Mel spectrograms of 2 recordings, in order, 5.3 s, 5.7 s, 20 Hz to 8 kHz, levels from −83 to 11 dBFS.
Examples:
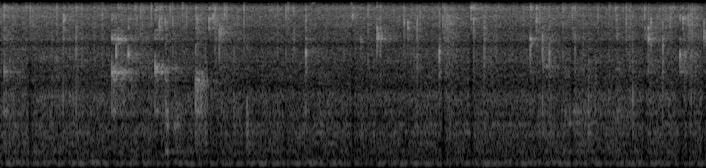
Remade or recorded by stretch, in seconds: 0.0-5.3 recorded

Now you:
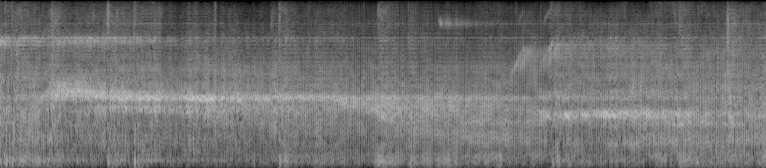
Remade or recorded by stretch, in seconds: 0.0-5.7 remade

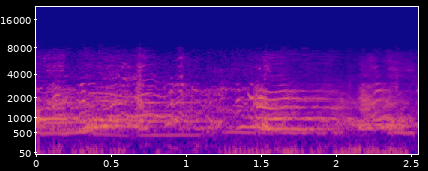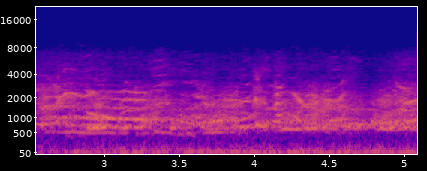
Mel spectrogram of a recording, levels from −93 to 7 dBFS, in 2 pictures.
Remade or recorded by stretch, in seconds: 0.0-1.6 recorded; 1.6-5.1 remade

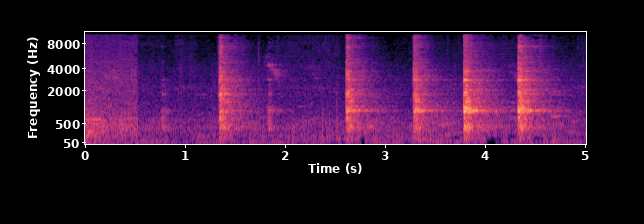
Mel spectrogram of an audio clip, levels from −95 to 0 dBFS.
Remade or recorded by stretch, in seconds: 0.0-0.4 recorded; 0.4-3.4 remade; 3.4-3.8 recorded; 3.8-5.0 remade

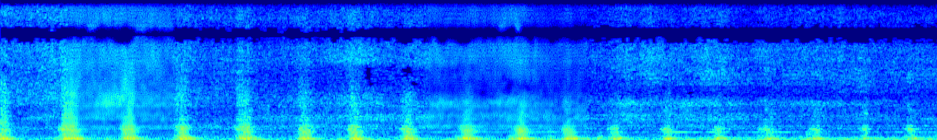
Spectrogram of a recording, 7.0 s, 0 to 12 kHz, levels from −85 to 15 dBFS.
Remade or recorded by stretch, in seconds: 0.0-0.5 recorded; 0.5-1.3 remade; 1.3-3.2 recorded; 3.2-4.4 remade; 4.4-7.0 recorded

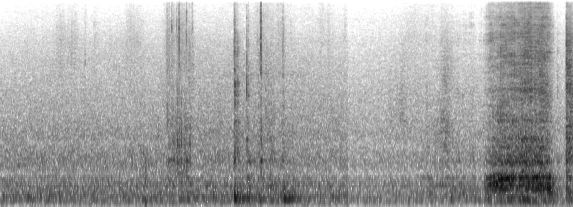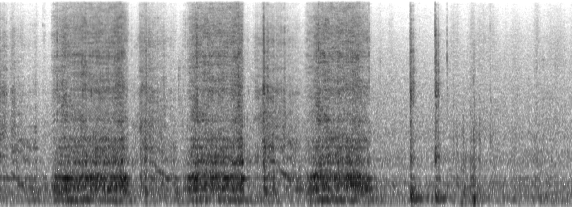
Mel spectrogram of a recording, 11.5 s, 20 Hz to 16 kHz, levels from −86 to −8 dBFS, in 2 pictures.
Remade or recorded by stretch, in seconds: 0.0-6.5 recorded; 6.5-7.2 remade; 7.2-8.3 recorded; 8.3-8.9 remade; 8.9-11.5 recorded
